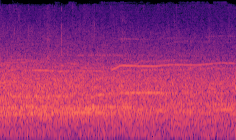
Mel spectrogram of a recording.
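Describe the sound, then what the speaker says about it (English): Crowd at a South Africa vs Australia Test cricket match cheering and clapping in a loud, steady wash of noise across the ground. "gives the crowd something to cheer about"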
